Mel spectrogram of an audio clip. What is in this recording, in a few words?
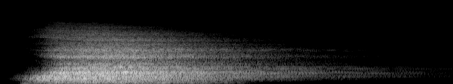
Monster Noise; horror; fantasy sound effect; Andrew Fleming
